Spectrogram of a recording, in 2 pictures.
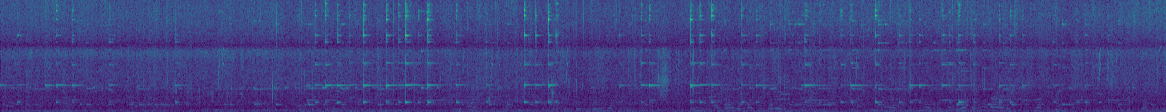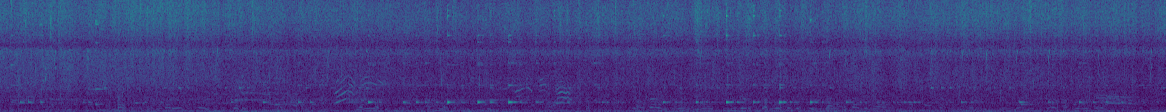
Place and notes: Platak, M. Pribenis, flock of sheep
